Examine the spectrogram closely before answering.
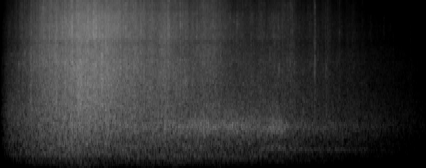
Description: tree; ambient; Counter Strike Model Pack; CS:GO; survival

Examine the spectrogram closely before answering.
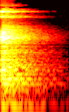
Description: warehouse brick drop; Half Life Alyx; rocks

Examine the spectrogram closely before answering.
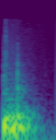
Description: wood box footstep; physics, legacy

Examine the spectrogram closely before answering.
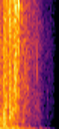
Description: land, footsteps cardboard

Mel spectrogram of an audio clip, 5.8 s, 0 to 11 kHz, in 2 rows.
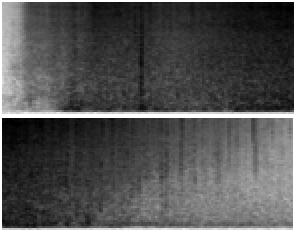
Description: sand gust; dust2

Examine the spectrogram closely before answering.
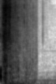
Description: footsteps, grass; player

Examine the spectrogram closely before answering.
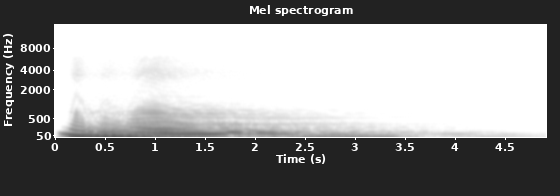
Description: bass; music

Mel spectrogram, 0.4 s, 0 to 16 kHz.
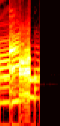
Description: sphere blips md; npc; Portal 2

